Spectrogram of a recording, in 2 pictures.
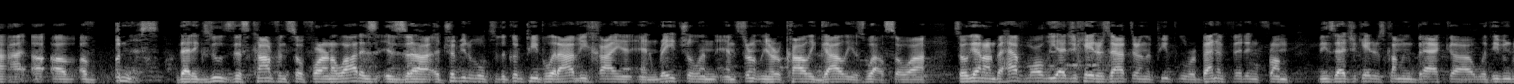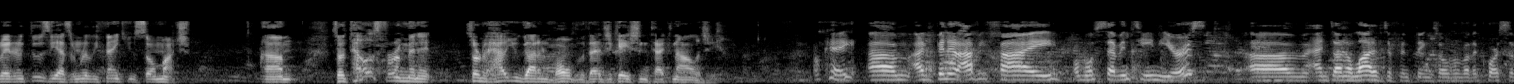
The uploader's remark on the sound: Live from the Innovation in Jewish Education Conference.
